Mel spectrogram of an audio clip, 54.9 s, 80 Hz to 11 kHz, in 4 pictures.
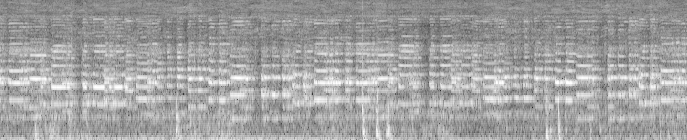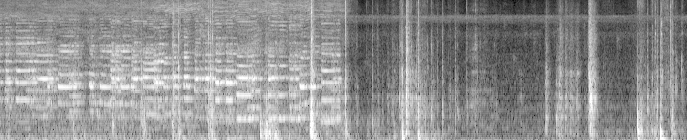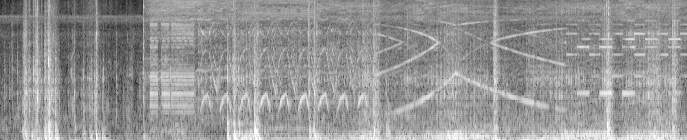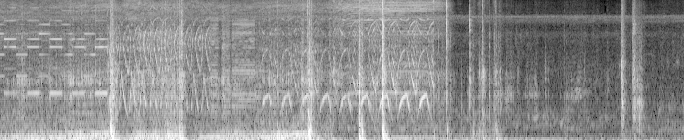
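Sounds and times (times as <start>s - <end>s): toy siren and alarm effects: 0.0s - 20.9s, 30.4s - 51.2s
plastic toys clicking and knocking: 0.0s - 23.5s, 26.5s - 51.3s.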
